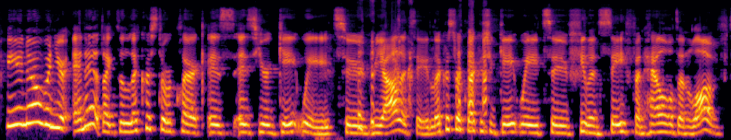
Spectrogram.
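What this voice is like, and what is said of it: Speaks with a noticeable accent. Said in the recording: “that's really hard to say with my accent”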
